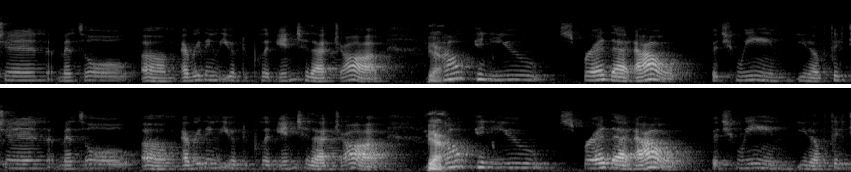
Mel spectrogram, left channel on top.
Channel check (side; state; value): left; quieter; 3.4 dB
